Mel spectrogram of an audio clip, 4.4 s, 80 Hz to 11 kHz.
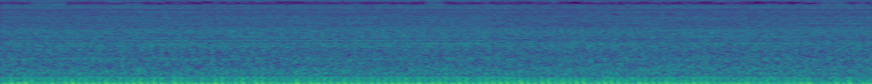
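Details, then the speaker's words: Nissan 350Z drift car restarted while still warm: a loud, throaty idle with a steady low pulse and no valve chatter. Normal idle, though the gauge later reads 0 oil pressure. "Watch this video later on, but I don't really hear any chatter."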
